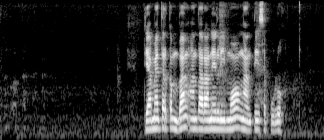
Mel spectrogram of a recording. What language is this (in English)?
Javanese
